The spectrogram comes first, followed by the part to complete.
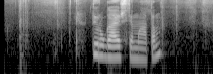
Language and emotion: Russian, neutral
